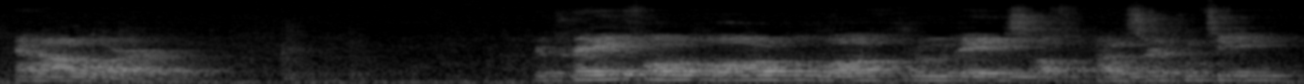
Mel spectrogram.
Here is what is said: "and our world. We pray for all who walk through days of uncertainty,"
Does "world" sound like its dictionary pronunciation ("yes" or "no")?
no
